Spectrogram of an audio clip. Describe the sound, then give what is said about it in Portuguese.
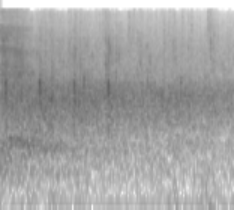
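A large audience claps loudly and continuously, giving glory to God in the name of Jesus, a dense wash of applause that holds steady throughout, with voices of praise blending into the crowd noise. “Pode dar um glória a Deus mais alto em nome de Jesus.”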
